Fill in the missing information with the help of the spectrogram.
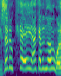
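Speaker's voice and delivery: put-on high, soft girly voice; put-on girlish pleading; imitated young girls. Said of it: "they're like".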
